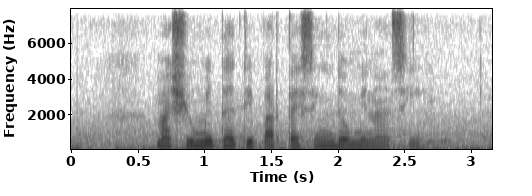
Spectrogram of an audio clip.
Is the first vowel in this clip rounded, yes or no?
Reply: no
